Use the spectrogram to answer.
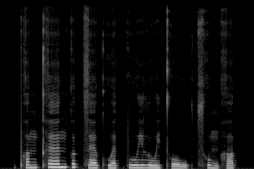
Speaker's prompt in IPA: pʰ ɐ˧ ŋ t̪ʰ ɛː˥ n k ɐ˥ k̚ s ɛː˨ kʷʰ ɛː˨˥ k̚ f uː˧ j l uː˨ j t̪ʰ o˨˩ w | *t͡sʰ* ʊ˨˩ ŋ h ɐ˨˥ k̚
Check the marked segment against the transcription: correct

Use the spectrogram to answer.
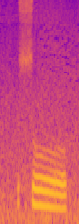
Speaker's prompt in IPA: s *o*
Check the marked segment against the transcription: correct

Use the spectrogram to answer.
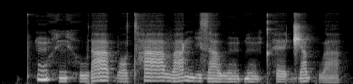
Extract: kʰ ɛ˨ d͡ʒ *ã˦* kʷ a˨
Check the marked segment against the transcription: incorrect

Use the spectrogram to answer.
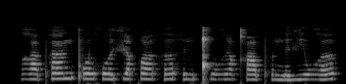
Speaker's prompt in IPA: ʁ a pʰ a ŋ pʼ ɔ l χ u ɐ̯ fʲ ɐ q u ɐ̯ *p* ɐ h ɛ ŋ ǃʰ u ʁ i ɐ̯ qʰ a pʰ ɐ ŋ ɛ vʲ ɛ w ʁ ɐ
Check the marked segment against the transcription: incorrect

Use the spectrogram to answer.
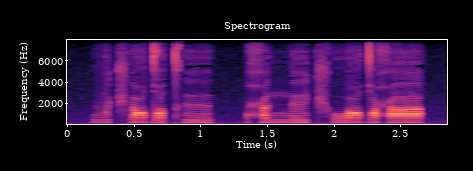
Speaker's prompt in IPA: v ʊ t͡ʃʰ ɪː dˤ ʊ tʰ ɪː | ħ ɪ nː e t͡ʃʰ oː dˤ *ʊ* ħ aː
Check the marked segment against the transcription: correct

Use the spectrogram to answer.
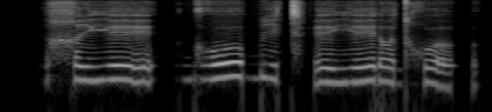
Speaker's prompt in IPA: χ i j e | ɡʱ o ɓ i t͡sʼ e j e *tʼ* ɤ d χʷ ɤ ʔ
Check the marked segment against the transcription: incorrect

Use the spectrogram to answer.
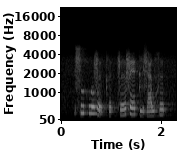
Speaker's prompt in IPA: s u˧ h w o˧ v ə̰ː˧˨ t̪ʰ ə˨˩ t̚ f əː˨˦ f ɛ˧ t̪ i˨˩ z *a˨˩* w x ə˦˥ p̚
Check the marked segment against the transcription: incorrect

